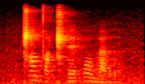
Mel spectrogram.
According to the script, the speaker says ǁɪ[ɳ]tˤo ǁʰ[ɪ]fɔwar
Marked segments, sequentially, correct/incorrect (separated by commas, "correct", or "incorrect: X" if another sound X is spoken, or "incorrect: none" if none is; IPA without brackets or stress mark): correct, incorrect: ɛ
